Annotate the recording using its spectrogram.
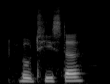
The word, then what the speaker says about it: Bautista: Bautista.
